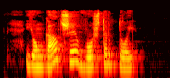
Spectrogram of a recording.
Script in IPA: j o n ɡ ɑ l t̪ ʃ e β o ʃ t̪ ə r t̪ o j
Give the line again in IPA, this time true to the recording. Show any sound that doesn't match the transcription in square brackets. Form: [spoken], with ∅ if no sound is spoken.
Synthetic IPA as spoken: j o [ŋ] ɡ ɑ l t̪ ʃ e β o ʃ t̪ ə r t̪ o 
